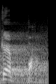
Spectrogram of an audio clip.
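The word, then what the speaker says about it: kappa: कैपा अगर spelling बोले तो के ए डबल पी ए ऐसा लिख सकते हैं। बट कैपा बोलिए कैपा।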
